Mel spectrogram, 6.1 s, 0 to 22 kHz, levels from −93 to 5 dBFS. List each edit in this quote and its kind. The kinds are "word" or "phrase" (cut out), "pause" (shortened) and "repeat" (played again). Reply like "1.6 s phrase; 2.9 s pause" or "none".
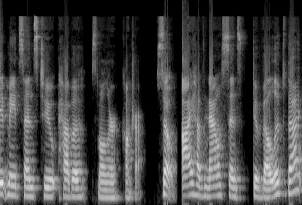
none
